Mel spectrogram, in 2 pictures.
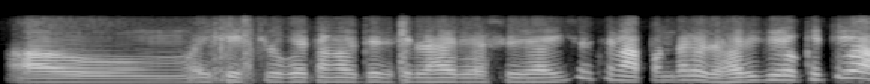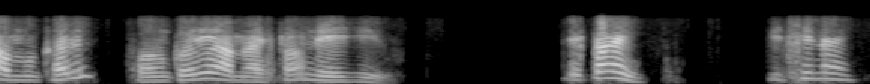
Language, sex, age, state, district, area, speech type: Odia, male, 60+, Odisha, Kalahandi, rural, conversation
